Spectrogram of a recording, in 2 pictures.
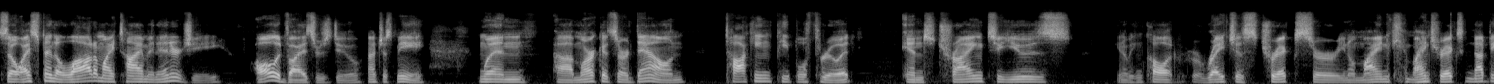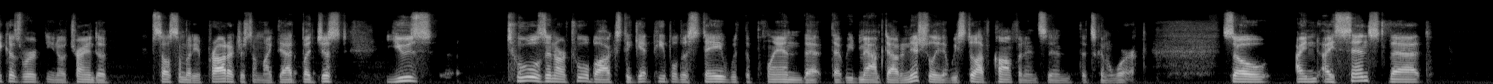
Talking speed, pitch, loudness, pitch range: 185 wpm, 115 Hz, -19 LUFS, 105-130 Hz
